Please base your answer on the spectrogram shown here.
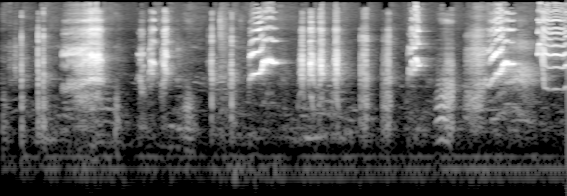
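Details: Javan myna song played as a lure to set other Javan mynas singing: scratchy chatter, grating bursts and twisting whistled notes in an uneven sequence, closing with a rapid buzzy rattle, over a faint steady hum.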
